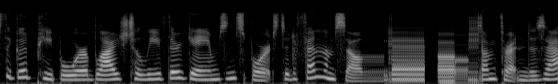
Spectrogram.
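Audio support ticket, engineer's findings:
Robotic sound from repeated short buffers, 3.64–4.82 s: rigid metallic buzz near 50 Hz, most audio replaced by repeats. Likely receive buffer underrun looping about 20 ms segments.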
